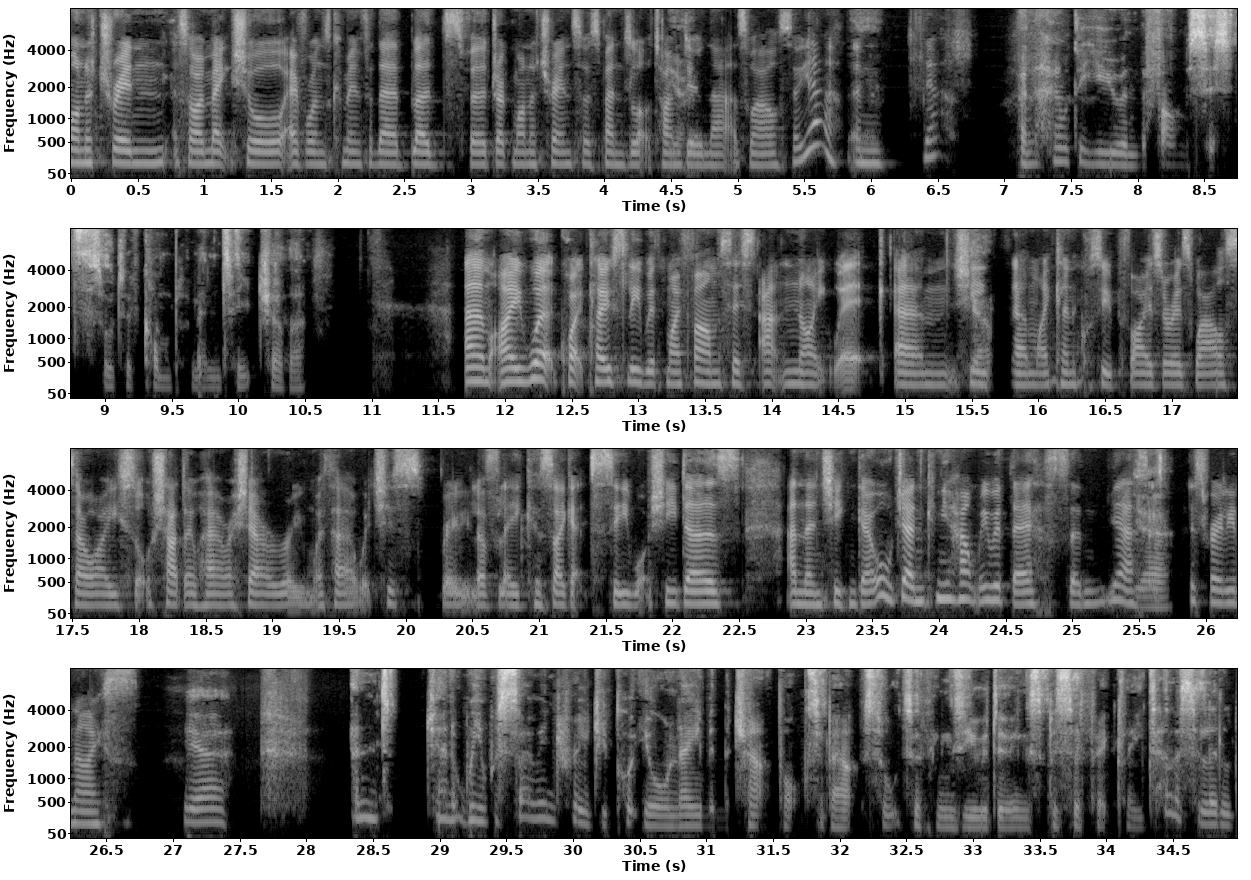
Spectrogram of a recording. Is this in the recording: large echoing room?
no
